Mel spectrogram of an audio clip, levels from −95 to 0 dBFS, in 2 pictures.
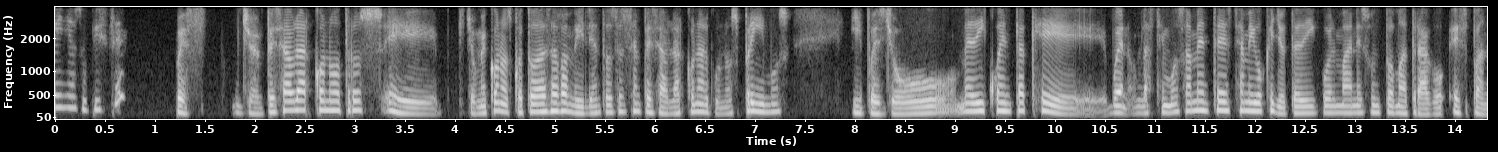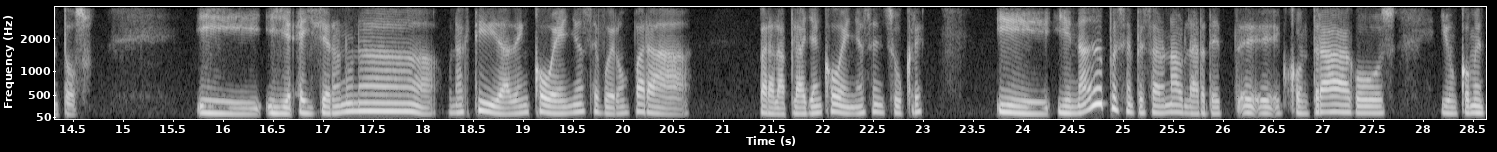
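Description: No technical faults can be heard in this speech recording. It has passed through a call path whose narrowband codec leaves nothing above 4 kHz, which fits G.711 mu-law at 64 kbps.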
